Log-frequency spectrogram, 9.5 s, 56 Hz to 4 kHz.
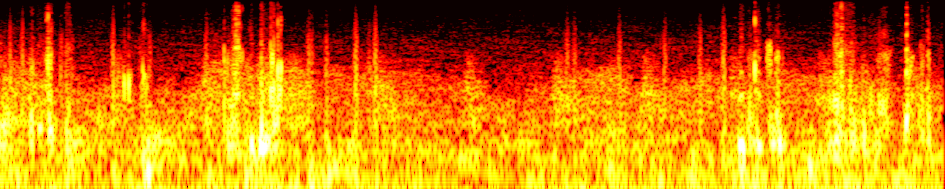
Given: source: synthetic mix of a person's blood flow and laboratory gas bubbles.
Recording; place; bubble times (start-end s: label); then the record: Doppler ultrasound of blood flow; subclavian vein
0.32-0.61 s: bubbles
0.67-0.75 s: bubbles
1.25-1.36 s: bubbles
1.43-1.51 s: bubbles
2.25-2.87 s: bubbles
7.40-7.90 s: bubbles
8.29-8.96 s: bubbles
9.06-9.34 s: bubbles
From the record:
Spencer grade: 2 (many but less than half of the cardiac periods contain bubble signals, singularly or in groups); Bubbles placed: anywhere in the cardiac cycle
